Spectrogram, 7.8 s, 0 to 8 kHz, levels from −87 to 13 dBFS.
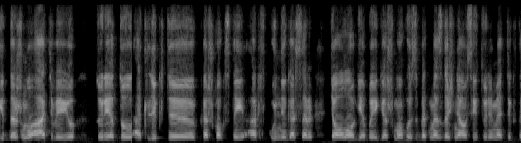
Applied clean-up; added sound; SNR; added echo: none; none; none; none.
